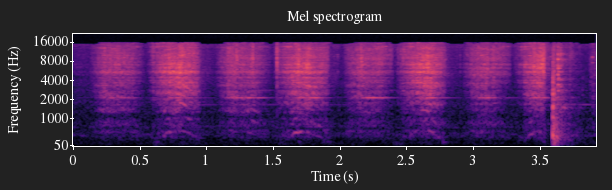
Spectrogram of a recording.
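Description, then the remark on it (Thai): A hacksaw cuts through sisuk bamboo near a node in steady back-and-forth strokes, about six rasping passes, ending with a sharp crack or knock near the finish, while preparing bamboo for kite making. No one speaks. “ผมจะใช้เลื่อยตัดเหล็กนะครับตัดที่ไม้ไผ่ใกล้ๆบริเวณของข้อไม”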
